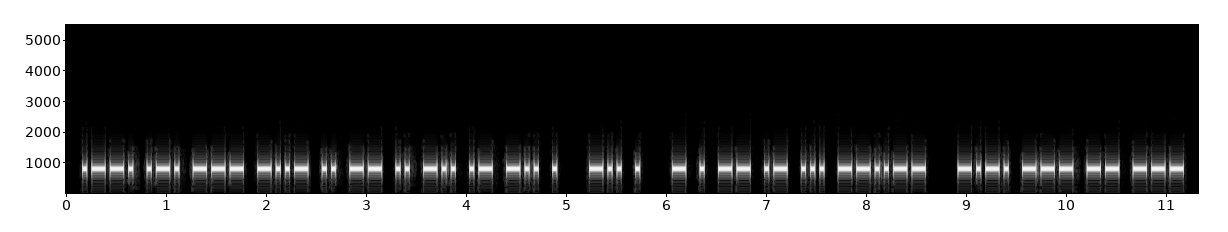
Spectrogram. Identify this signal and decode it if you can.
Morse code, heard as a keyed tone, about 26 wpm, 800 Hz. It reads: PROXIMIDADE DE TEMAS, COMO
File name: audios / portugais / portugais texte en clair 1 vitesse 26 mots minutes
